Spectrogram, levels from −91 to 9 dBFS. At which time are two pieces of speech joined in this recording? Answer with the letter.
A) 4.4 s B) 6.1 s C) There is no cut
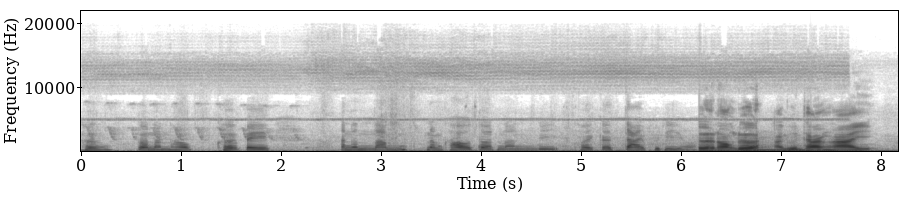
B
